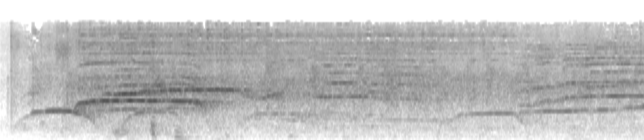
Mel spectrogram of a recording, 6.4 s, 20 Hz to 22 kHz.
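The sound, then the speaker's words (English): Audience applause with some cheering greets the final group of contestants, numbers 51 through 60, at a pageant. The ovation is loud at first, drops after about two seconds and then continues at a steady, lower level. “And keep that applause going for the final group of contestants, 51 through 60.”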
